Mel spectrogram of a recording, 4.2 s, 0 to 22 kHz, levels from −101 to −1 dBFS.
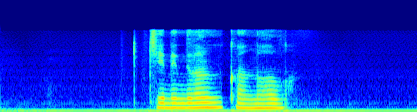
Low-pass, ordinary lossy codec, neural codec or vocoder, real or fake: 7.2 kHz; none; codec, 16 kHz, 0.5 kbps, FunCodec, trained on Chinese and English, 25 frames a second; fake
